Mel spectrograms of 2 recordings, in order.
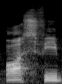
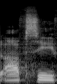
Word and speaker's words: OSFI: It is pronounced OSFI, by the way, which is really weird because I used to say it OFSI for years, but I just realized that it's Office of the Superintendent, so the S is the second letter.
